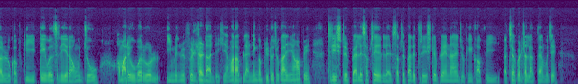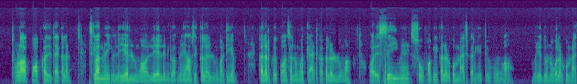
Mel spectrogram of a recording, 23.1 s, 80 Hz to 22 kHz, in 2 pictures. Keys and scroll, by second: 20.8 z.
